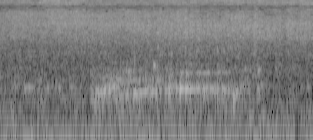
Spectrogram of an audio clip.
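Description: Faint sloshing of water in a flooded rice paddy, a little louder for about a second in the middle.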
